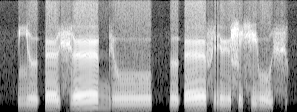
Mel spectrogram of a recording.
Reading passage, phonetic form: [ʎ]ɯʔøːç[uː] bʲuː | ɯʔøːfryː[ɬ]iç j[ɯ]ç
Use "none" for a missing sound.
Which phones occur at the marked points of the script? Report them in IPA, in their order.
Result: ʎ, øː, ɬ, u

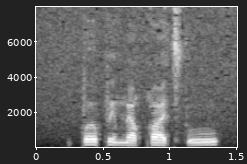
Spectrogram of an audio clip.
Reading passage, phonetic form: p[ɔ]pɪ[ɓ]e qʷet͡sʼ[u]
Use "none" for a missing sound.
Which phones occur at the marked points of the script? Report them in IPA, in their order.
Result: ɤ, m, u

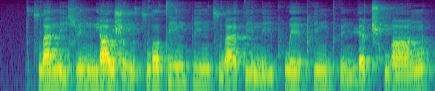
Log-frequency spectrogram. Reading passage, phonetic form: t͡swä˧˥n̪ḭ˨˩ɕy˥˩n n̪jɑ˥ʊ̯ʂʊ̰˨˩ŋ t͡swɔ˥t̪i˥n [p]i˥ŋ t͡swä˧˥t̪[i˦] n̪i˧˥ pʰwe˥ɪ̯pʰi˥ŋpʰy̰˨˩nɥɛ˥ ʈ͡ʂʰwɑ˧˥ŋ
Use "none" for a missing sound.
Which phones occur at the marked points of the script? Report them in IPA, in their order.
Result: p, i˥˩

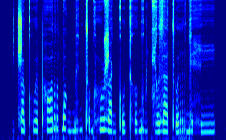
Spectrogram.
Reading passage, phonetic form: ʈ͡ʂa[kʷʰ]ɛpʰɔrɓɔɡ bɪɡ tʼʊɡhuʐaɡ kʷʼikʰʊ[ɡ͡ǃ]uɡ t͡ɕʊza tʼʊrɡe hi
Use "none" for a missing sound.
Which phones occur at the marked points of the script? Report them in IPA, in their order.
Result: kʷʰ, ɡ

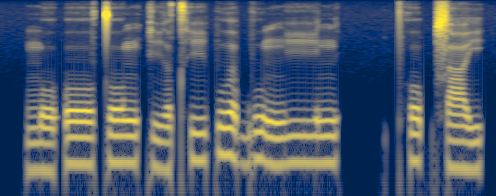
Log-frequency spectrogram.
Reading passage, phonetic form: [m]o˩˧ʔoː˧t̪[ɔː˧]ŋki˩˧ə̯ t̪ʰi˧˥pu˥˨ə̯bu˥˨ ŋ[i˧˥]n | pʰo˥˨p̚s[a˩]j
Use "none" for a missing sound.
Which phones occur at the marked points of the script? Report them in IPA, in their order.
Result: m, oː˧, i˧, a˧

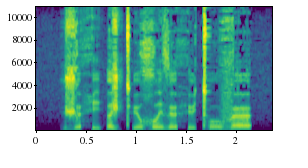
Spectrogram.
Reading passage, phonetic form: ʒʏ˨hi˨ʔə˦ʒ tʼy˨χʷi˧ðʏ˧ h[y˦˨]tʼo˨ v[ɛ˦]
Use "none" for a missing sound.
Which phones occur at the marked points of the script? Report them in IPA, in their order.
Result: y˨, œ˦

